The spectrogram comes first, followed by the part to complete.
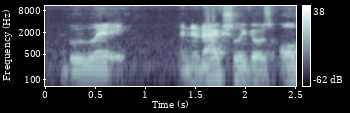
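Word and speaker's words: boule: ever heard of boulay it's spelled b-o-u-l-e bulay and it actually goes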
